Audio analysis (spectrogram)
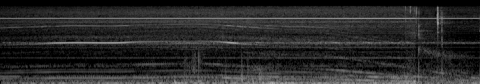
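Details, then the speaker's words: EV hypE electric vehicle conversion propulsion unit on test, main contactor clicking and buzzing, throttle in forward: clean whine rising smoothly in pitch as throttle opens, then holding steady with no grinding or knocks. Normal electric motor whine. "I will start the engine, our drive signal will turn on, we hear the main contactor clicking and the buzz, and we have our throttle right here. Right now it's in forward, so the engine will turn forward into the speed we will give it."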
